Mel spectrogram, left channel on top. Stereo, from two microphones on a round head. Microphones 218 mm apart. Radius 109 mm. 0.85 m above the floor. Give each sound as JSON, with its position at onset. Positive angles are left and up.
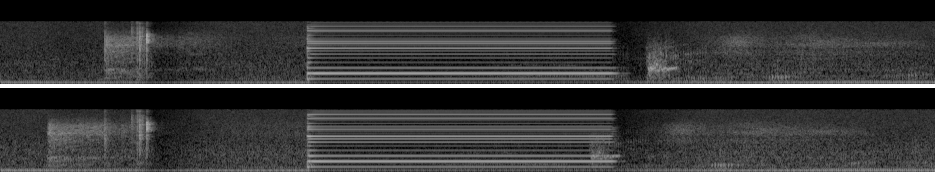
{"t": 1.0, "sound": "a pop", "side_deg": 5, "distance_m": 1.6}
{"t": 3.1, "sound": "a buzzer", "side_deg": 15, "distance_m": 2.0}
